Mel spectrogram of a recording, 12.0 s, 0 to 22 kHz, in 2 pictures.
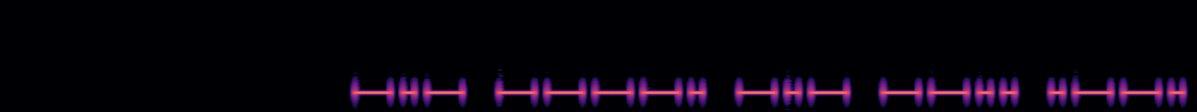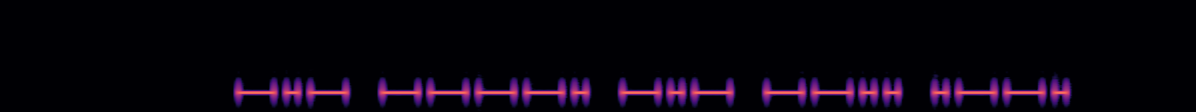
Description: Morse code, heard as a keyed tone, about 21 wpm, 700 Hz. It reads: K9KZP K9KZP
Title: USA Call Signs - 5 Characters - Repeated 3x - 20wpm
